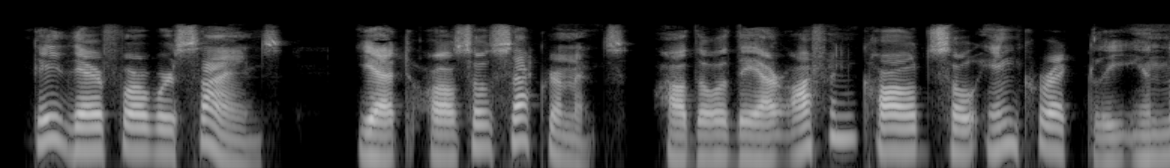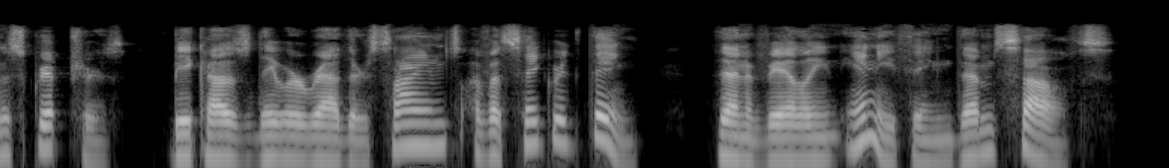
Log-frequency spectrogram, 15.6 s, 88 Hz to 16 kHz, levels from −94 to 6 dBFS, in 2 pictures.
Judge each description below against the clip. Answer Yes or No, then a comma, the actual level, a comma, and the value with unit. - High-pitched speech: No, low, 125 Hz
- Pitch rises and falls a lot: Yes, wide, 6.1 semitones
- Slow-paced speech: Yes, slow, 115 wpm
